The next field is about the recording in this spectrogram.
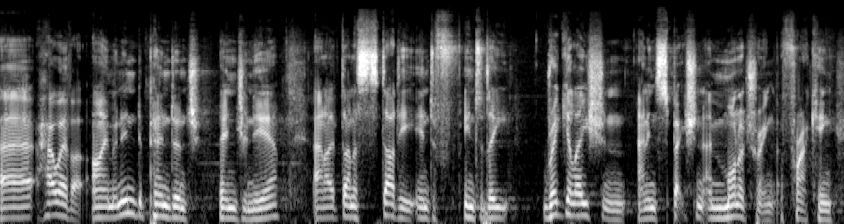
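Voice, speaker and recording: Against a quiet background, a man with a British accent speaks at medium pitch with ordinary pitch variation. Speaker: engineer. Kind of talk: presentation. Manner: fast.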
